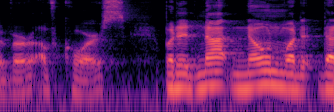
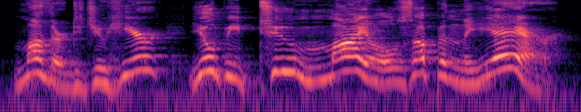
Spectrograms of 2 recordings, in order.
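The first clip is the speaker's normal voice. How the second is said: put-on higher, awed mouse boy; excited child; 9 semitones higher, 4 dB louder than usual. A narrator's reading. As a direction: gasp it out amazed. Martin thrilled to mother.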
